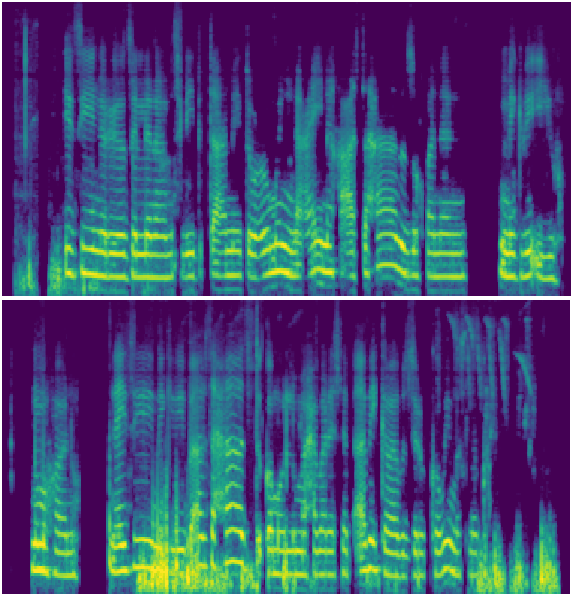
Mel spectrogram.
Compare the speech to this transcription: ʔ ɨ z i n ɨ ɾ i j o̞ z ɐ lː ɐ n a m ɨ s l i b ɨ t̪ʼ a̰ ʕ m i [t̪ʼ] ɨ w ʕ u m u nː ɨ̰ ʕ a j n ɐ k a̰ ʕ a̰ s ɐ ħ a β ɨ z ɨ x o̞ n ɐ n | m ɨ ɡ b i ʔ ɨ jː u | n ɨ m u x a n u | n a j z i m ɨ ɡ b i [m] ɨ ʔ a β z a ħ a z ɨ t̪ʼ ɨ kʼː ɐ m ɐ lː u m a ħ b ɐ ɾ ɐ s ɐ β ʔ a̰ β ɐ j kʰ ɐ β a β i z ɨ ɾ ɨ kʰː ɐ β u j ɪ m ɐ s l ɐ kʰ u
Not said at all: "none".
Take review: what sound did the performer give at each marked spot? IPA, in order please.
t̪ʼ, b

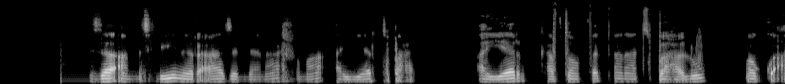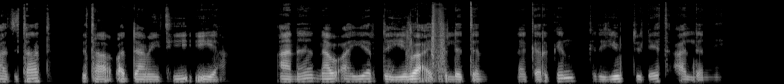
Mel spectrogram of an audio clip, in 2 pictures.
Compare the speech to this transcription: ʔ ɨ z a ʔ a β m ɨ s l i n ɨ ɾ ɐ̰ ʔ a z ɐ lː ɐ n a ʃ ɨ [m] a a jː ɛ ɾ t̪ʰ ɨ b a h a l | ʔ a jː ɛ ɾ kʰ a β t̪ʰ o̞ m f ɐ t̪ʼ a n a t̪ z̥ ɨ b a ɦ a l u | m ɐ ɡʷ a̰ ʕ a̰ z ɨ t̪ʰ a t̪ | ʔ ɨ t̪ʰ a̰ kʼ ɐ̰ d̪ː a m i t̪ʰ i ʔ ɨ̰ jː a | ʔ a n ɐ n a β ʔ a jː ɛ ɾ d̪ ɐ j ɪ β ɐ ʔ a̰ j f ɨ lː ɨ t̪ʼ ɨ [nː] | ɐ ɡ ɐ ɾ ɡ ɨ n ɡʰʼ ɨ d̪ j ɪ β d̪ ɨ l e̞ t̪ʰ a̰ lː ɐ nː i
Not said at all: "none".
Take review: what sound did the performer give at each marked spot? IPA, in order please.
m, nː

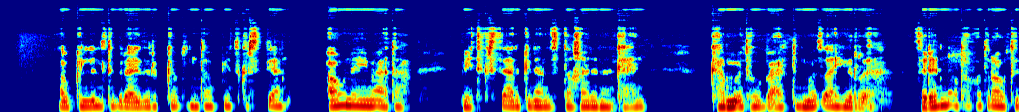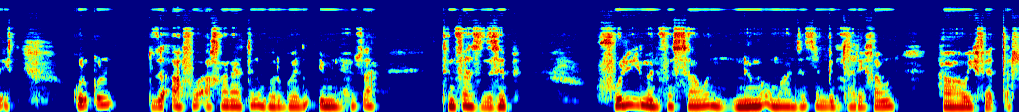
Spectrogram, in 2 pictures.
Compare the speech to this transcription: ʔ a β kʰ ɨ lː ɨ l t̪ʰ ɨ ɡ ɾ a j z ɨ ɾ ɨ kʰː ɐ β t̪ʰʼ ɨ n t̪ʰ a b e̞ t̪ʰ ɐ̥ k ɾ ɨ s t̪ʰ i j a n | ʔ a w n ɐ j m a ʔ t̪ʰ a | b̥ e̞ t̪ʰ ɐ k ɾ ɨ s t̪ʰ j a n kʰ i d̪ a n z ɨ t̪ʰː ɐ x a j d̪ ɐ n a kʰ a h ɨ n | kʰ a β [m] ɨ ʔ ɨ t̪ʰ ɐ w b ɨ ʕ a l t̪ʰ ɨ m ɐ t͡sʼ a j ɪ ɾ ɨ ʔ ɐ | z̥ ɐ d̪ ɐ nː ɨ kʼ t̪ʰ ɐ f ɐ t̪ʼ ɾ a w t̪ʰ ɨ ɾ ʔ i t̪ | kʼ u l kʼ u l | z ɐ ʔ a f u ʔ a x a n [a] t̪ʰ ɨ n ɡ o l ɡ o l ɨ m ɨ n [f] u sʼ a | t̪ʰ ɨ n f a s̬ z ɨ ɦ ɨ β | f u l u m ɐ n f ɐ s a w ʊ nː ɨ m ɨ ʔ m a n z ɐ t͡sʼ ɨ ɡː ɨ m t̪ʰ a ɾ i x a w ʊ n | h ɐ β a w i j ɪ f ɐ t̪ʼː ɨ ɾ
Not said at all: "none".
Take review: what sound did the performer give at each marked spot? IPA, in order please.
m, a, ħ

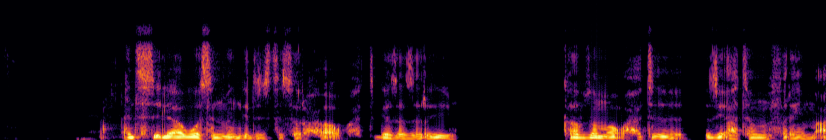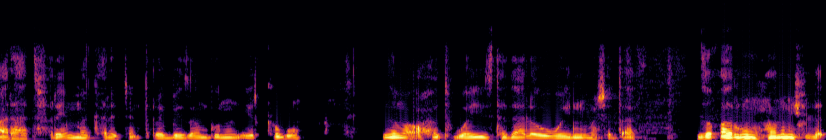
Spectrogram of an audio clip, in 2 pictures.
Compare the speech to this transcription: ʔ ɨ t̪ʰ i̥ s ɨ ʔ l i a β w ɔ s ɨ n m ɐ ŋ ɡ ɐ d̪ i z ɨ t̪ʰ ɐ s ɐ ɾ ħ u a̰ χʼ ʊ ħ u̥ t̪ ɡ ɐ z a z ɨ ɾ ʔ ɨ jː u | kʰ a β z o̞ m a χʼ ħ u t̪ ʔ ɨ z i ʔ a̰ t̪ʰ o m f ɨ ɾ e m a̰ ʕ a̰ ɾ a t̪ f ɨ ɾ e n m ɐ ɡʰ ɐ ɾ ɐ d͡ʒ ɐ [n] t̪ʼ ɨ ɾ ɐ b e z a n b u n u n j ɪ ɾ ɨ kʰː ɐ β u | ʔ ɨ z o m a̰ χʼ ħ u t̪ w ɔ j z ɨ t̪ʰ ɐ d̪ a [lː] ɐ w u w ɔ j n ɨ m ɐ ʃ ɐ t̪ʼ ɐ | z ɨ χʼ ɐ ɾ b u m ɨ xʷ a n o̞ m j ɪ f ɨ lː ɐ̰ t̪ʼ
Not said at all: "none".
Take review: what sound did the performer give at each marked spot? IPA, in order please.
n, l

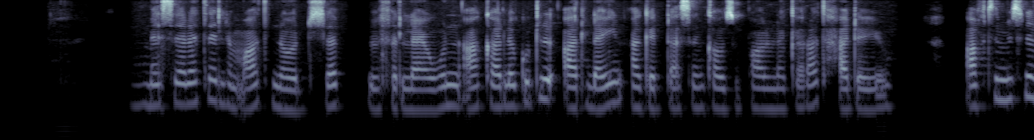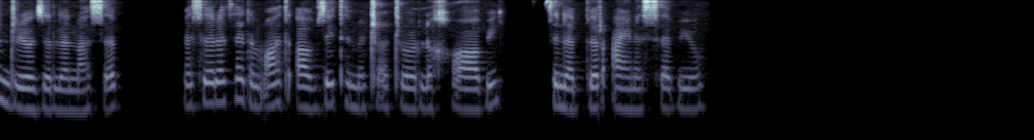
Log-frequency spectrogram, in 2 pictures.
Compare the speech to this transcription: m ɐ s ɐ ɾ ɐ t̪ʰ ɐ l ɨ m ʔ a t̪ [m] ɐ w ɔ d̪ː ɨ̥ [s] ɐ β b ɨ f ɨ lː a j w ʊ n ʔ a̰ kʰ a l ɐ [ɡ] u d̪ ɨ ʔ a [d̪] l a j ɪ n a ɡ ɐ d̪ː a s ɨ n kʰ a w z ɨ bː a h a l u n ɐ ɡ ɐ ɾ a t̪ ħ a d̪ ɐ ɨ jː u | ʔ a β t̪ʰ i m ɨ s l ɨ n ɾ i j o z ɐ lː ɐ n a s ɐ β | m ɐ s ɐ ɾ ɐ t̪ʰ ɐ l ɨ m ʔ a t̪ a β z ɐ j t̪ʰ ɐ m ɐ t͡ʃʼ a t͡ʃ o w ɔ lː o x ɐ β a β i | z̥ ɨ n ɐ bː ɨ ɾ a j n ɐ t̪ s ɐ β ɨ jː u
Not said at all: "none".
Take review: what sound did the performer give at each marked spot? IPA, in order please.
n, s, ɡ, d̪

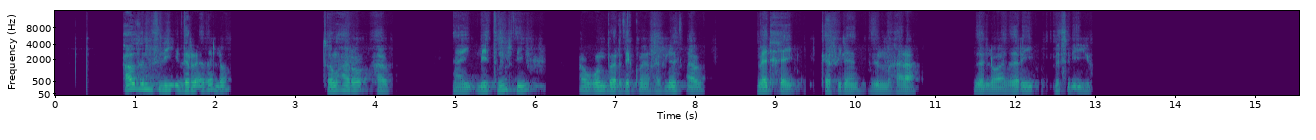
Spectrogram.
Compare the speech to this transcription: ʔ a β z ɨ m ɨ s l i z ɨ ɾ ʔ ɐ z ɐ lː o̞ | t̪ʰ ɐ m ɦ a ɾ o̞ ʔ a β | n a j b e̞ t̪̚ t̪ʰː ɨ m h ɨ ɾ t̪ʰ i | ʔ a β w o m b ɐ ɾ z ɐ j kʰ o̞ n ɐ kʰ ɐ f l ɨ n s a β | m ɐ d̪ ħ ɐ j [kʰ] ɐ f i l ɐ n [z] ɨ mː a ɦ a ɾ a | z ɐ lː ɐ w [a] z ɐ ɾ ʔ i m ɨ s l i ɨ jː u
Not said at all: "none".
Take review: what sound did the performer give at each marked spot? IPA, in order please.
kʰ, z, a

